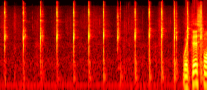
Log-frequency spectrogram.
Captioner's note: hammer hits gradually increase in pitch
